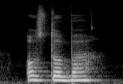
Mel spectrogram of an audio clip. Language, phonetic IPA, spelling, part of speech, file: Czech, [ˈozdoba], ozdoba, noun, Cs-ozdoba.ogg
- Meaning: decoration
